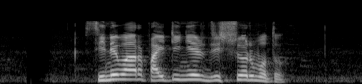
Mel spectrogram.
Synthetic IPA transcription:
sinemaɾfajʈiŋeɾd̪ɾiʃːoɾmɔt̪o

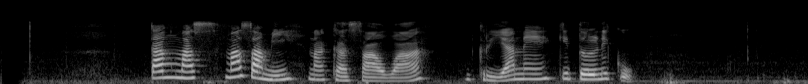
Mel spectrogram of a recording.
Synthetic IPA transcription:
kaŋmasmasaminaɡ̥a̤sawa | ɡ̥ɾijanekid̪̥o̤lnikṵ

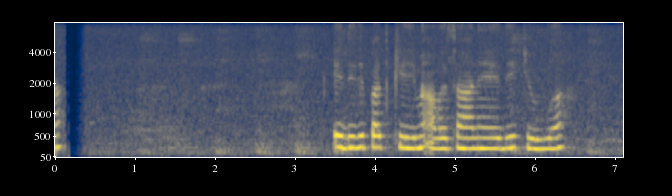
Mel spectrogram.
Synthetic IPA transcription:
ed̪id̪ipat̪kiɾimə̰ʔaʋəsaːnəjed̪ikiuʋa

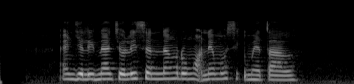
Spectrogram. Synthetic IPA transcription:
ʔɛɲd͡ʒəlinad̥ʒ̥o̤lisənəŋruŋɔʔnemusik̚met̪al

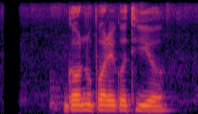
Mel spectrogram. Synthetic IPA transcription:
ɡʌrnupʌɾekot̪ʰijo

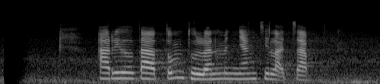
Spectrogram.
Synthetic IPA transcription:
ʔaɾɪlt̪at̪ʊmd̪̥o̤lanməɲaŋt͡ʃilat͡ʃap̚

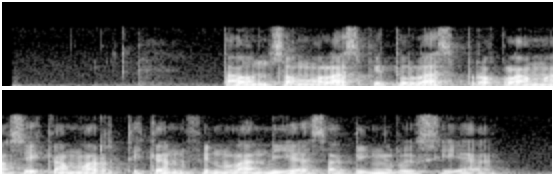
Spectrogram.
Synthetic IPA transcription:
t̪aʊnsɔŋolaspit̪ulaspɾoklamasikamard̪̥i̤kanfinlandiasakɪŋrusia

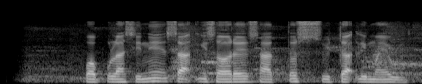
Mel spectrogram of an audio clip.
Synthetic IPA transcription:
populasinesaʔŋisoɾesat̪ʊsːwid̪̥a̤ʔlimaewi

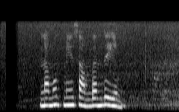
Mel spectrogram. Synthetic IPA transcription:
nɐmɐkmeːsɐmbɐnd̪ɯɪn

